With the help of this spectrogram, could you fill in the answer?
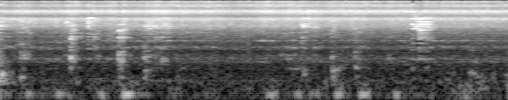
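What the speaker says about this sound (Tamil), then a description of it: "ரெண்டு வெங்காயம் ஒரு தக்காளி சூளம் போட்டு கொஞ்சம் வசக்கி விடுங்க" Onion and tomato sauté in a pan with a steady soft sizzle, while a utensil stirs with occasional light scrapes, close and moderate in volume, no talking.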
